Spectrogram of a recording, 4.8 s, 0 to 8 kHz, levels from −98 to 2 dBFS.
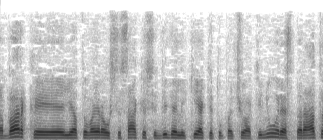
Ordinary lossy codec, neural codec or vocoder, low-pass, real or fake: AAC, 32 kbps; none; 7.2 kHz; real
